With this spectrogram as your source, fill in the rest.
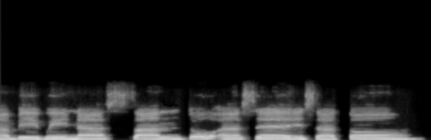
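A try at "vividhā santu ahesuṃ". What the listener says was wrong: À, ▁chữ ▁cuối ▁câu ▁mình ▁họ ▁kéo ▁dài ▁ra ▁nha. ▁Vivina ▁santu ▁ase sato. ▁Vivina ▁santu ▁ase sato.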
